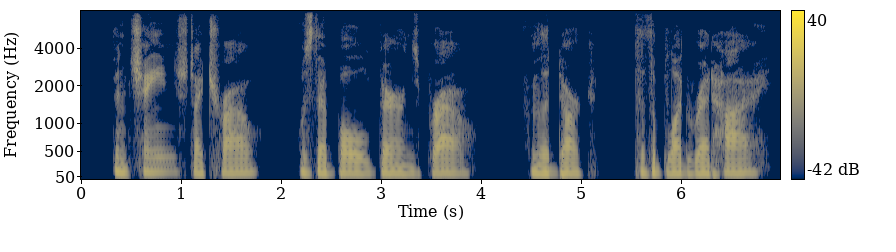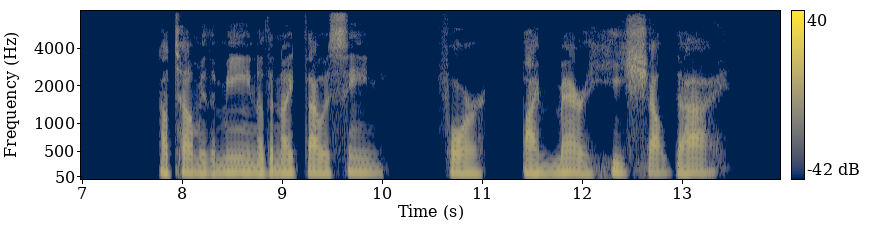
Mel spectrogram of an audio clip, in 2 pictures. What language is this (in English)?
English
